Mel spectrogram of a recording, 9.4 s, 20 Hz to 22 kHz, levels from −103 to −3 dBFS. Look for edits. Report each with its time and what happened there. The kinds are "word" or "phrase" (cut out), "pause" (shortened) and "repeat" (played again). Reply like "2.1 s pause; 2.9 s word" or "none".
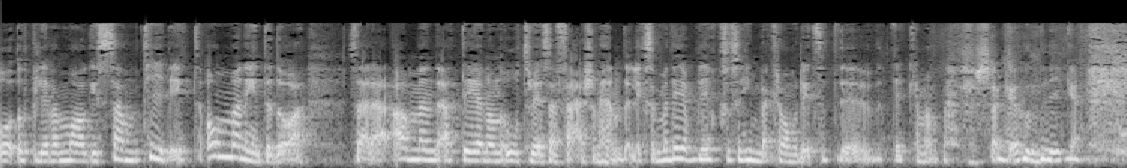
none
